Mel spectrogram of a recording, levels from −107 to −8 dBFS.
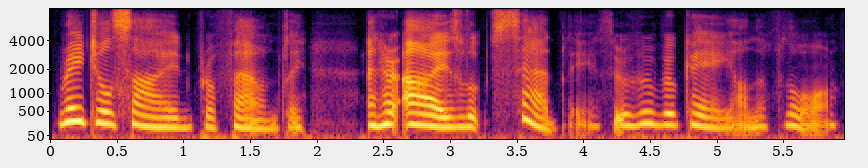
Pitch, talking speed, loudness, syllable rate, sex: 205 Hz, 140 wpm, -19 LUFS, 4.0 syllables/s, female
